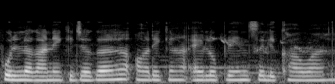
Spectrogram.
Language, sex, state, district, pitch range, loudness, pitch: Hindi, female, Bihar, Katihar, 195-205 Hz, -16 LUFS, 205 Hz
